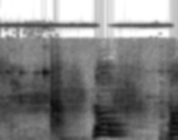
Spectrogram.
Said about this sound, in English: Here come the dogs.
